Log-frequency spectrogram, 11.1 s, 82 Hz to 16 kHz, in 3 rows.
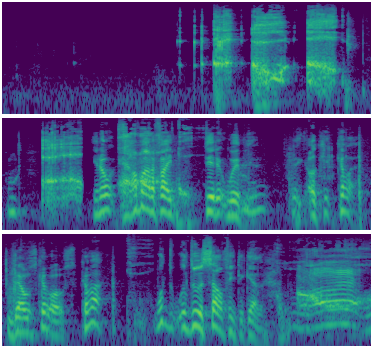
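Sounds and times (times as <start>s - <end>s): man hacking and gagging: 2.0s - 5.8s.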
